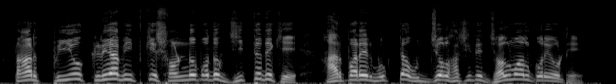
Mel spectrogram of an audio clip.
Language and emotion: Bengali, happy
